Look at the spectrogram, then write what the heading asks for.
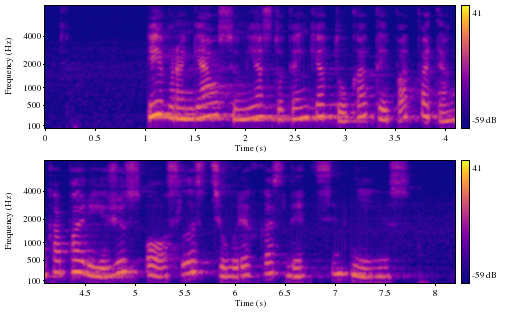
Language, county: Lithuanian, Utena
